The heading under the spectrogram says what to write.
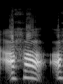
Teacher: जब हम ये शब्द बोले तो जो हमारी आवाज है वो कंठ से आ रही है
